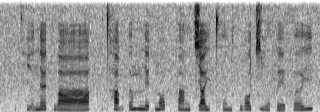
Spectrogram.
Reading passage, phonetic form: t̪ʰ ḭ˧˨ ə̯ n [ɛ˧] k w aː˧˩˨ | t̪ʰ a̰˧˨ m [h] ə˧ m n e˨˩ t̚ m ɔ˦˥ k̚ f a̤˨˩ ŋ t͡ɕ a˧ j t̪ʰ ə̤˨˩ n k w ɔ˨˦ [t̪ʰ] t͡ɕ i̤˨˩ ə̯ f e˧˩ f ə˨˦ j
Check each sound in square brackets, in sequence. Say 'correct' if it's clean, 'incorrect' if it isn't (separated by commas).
correct, incorrect, incorrect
